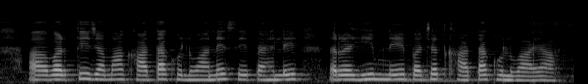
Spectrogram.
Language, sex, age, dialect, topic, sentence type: Hindi, female, 46-50, Hindustani Malvi Khadi Boli, banking, statement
